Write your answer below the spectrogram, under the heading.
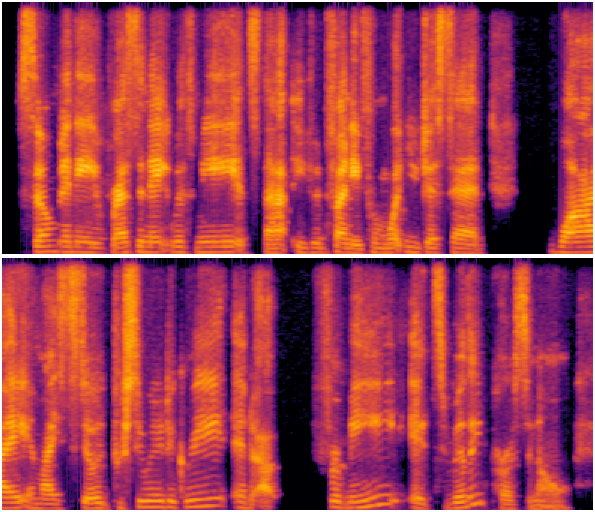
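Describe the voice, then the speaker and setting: A soft-spoken woman with a fairly low pitch and ordinary pitch variation talks at a moderate pace, recorded with a dry, close sound and no echo. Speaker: chat moderator. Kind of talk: personal testimony. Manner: halting.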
